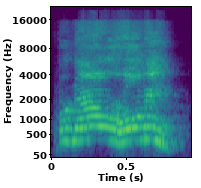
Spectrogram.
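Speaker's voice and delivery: shouted coach line. Retold or imitated. Quoting the coach to the camera, a high loud yell.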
